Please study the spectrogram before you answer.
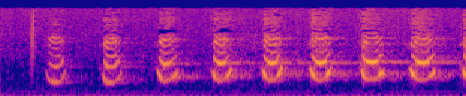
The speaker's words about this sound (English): This hen is receptive to a gobbler. Listen to her invitation.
